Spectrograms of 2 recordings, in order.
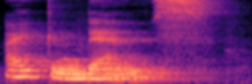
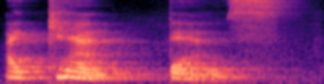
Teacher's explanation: Na sentença afirmativa, não estresse o can.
